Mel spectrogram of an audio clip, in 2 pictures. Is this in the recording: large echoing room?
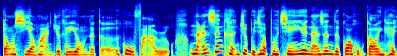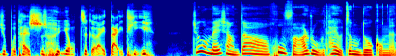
no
